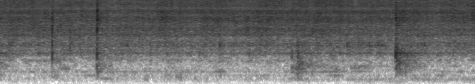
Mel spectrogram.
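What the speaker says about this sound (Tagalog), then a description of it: "Haluin lang ng mabuti" Ginger frying in a pan sizzles continuously while a utensil stirs it, sharp scrapes and clinks landing at irregular moments over the hiss, close up with no voices.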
